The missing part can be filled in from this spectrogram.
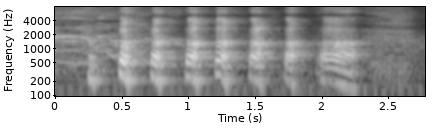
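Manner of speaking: long, loud, high staccato cackle; ha-ha-ha of a delighted villain; booming villain laugh. Retold or imitated. Byron amused by the bomb threat, loud theatrical laugh.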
